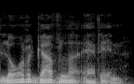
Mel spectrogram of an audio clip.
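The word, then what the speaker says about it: Lebor Gabála Érenn: with regards to the lebor gabala Erin the proper pronunciation is L Gava Erin that's really helpful Byron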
